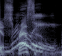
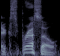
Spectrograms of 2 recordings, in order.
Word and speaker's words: espresso: after world war ii introducing the espresso which i mispronounced expresso all the time i didn't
